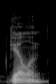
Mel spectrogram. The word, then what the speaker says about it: Gillan: this franchise so much you didn't pronounce her last name right. Gillan.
